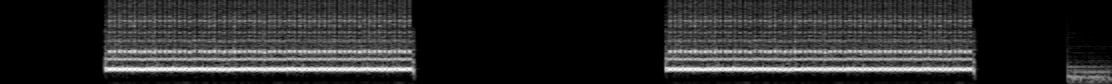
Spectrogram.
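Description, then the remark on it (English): A telephone rings for an incoming call: two long, steady, buzzy rings separated by a pause of about a second, loud and alone, before a voice starts speaking at the very end. “You have a call today”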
